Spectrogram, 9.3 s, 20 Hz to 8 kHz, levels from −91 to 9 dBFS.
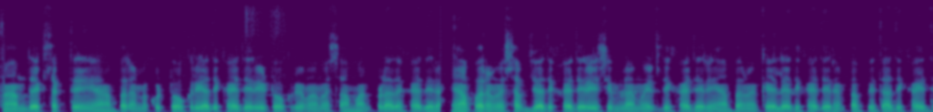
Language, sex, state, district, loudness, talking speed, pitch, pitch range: Hindi, male, Maharashtra, Pune, -33 LUFS, 295 wpm, 115 Hz, 115-120 Hz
